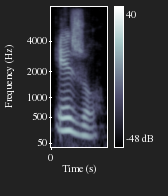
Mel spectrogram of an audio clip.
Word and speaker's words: ESO: Sí, i a més els de secundària hem de dir que estudien ESO, pronunciat amb una S sonora, no amb la forma castellana que habitualment sentim, que és ESO.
